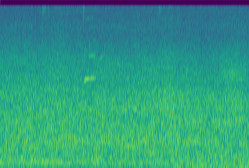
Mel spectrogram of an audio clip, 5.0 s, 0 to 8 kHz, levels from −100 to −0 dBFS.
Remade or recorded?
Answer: recorded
